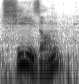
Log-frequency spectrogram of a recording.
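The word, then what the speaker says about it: シーズン: Next, a season is just a shizon, same word, pronounced differently.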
